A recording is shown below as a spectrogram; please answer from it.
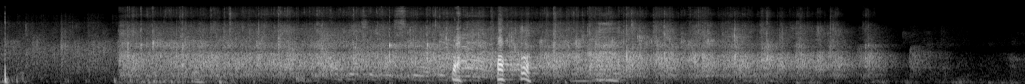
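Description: Audience applauding: the clapping starts about a second in, holds steady, and dies away near the end, with a short cheer from the crowd about halfway through.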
